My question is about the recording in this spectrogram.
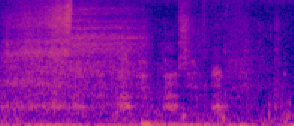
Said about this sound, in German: Ich wurde hier gerade angefallen von einem kleinen Baby-Welpen. Oh, äh, wow. ist ja am Schoß gesprungen.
